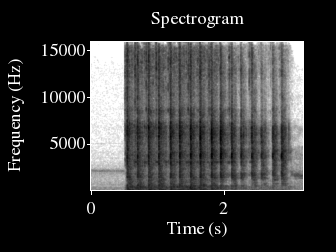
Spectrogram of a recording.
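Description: Rapid, evenly spaced clacks of keys striking on a 1976 Olympia SM9 manual portable typewriter, steady and close, stopping after about three seconds.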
